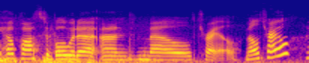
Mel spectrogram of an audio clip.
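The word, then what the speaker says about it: Balquhidder: The people I saw said Bullquidder, but I think that's actually not how you say it. We thought it was that at first. It's actually Bullwidder, I think. I think that's what the locals say.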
